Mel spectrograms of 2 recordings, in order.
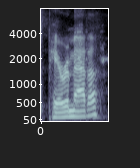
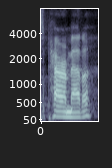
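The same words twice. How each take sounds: First: "Parramatta" with first vowel as in "pear"; "Parramatta" said the American way, pear-sound first; imitated mispronunciation. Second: Said in the usual way. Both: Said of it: "She says Parramatta".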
